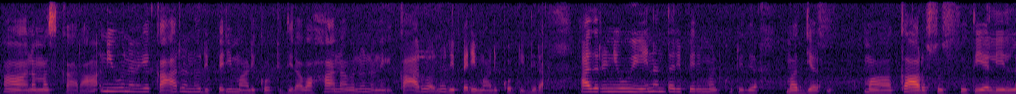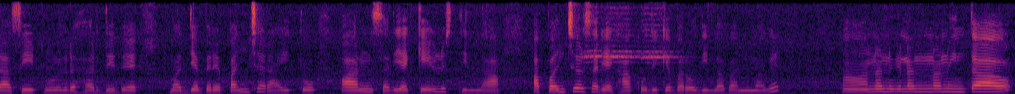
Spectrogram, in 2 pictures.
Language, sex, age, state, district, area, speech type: Kannada, female, 30-45, Karnataka, Tumkur, rural, spontaneous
